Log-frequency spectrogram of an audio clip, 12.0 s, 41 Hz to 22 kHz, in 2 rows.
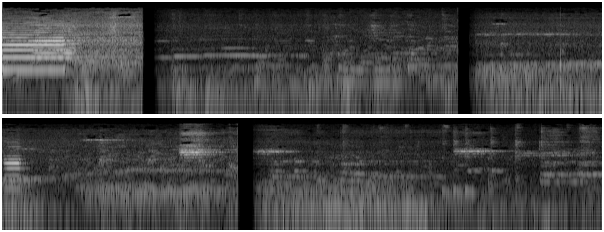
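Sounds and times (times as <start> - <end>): traffic and road noise: 0.0 - 12.0.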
